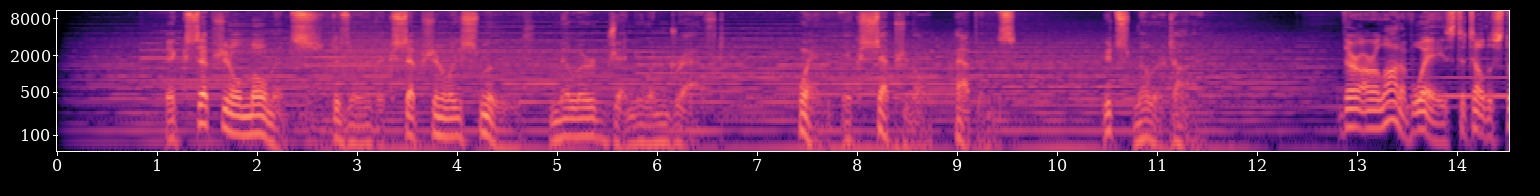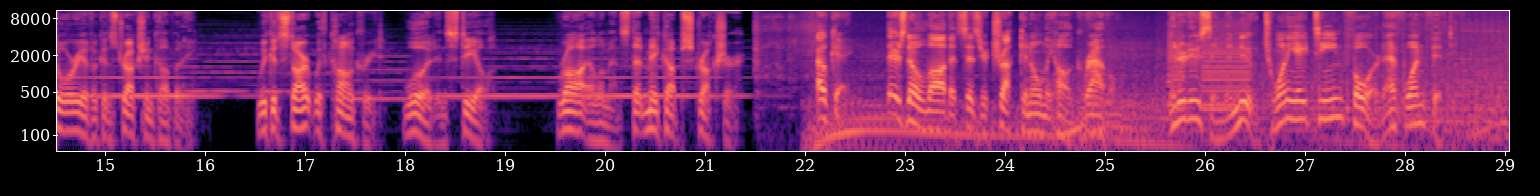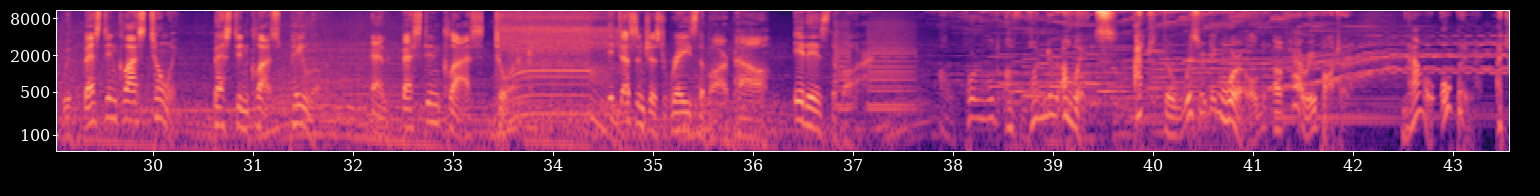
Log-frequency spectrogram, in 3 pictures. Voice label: TV Commercials

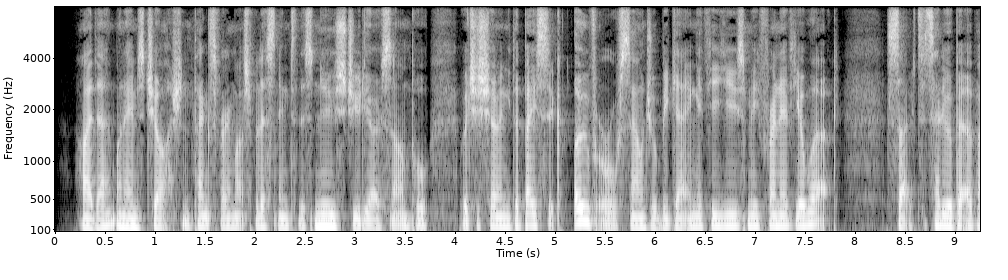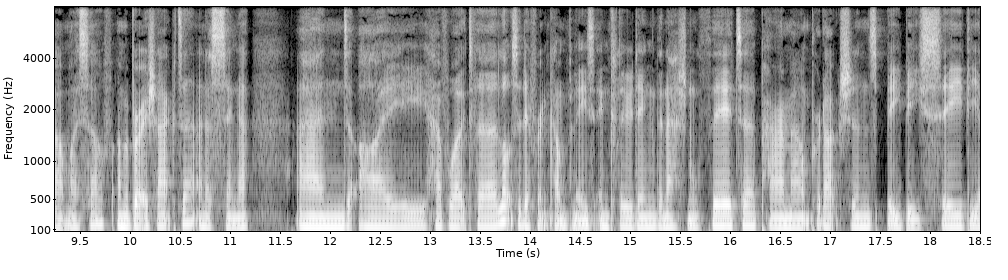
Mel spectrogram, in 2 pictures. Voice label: Natural Voice

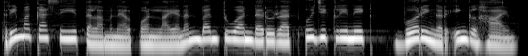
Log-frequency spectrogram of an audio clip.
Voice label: On Hold IVR Indonesian Female

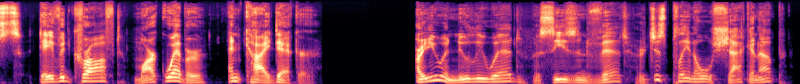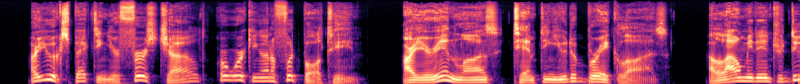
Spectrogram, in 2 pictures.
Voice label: Podcast

